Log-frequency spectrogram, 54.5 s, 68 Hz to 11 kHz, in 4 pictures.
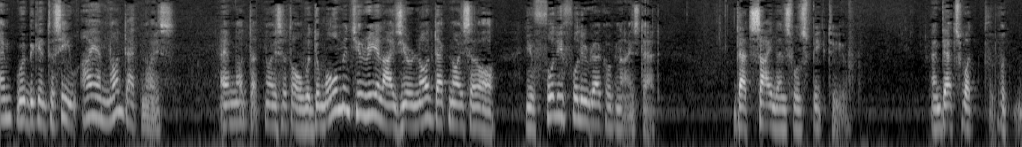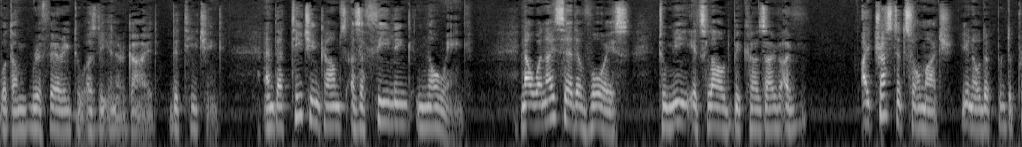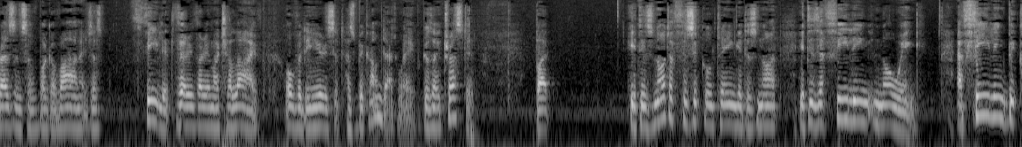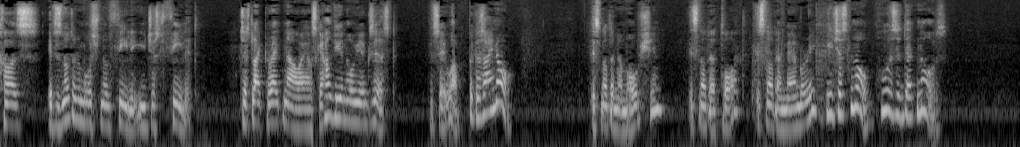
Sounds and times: Speech: 0.0 - 8.8, 9.8 - 11.5, 12.4 - 24.4, 25.1 - 33.6, 34.4 - 34.7, 35.6 - 47.8, 48.7 - 53.6
Inside, small room: 0.0 - 54.4.

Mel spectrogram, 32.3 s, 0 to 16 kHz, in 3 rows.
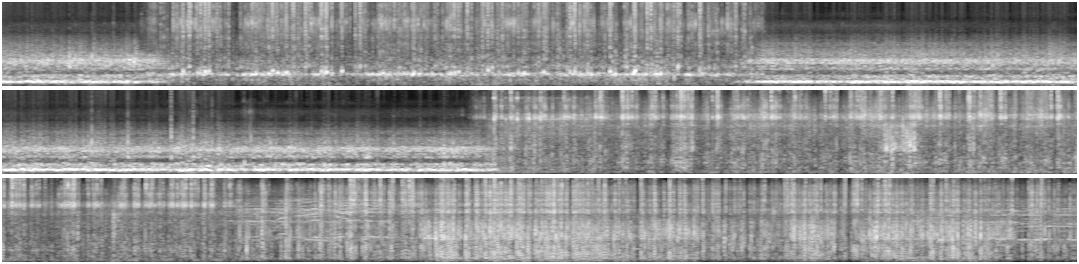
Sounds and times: Bicycle: 0.0 - 7.8, 15.5 - 32.2.

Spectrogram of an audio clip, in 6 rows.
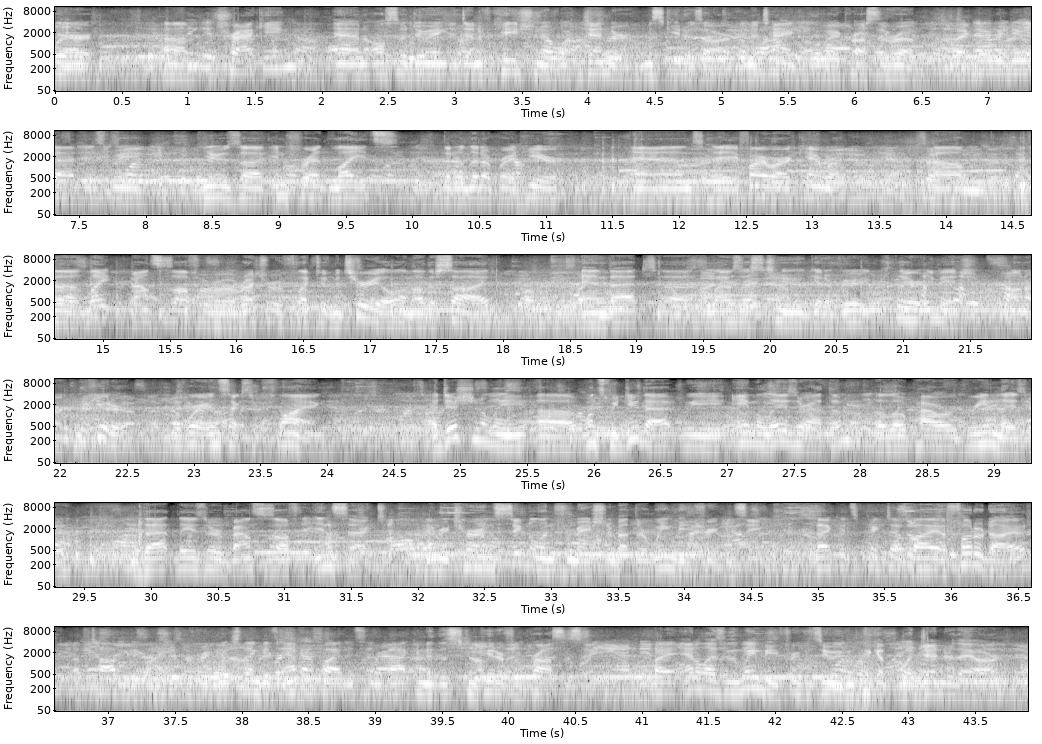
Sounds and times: Speech: 0.0 - 43.9.

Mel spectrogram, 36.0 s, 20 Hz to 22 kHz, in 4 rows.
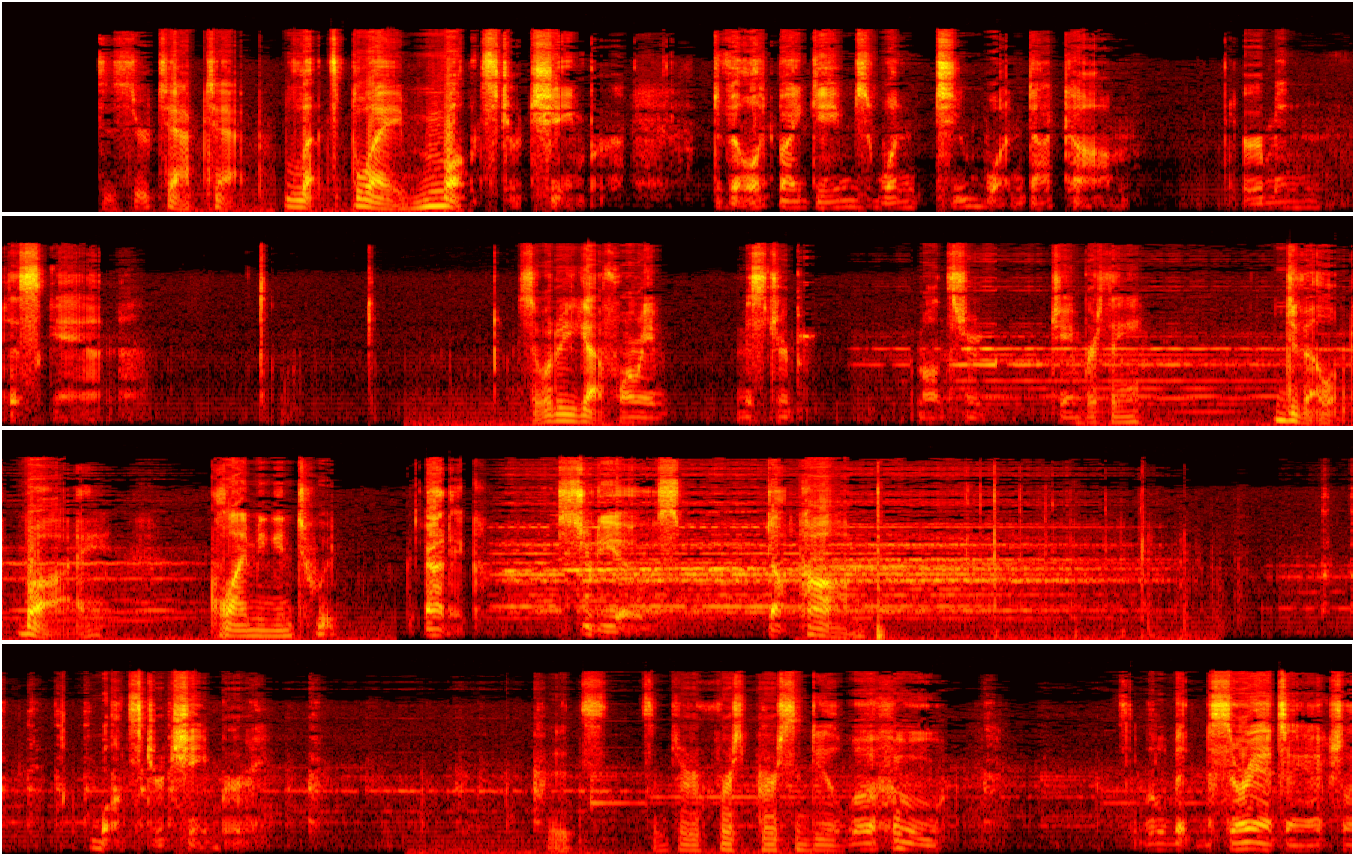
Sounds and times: Narration, monologue: 0.7 - 24.1, 27.2 - 36.0.

